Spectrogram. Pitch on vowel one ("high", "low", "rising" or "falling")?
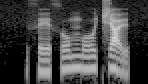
low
